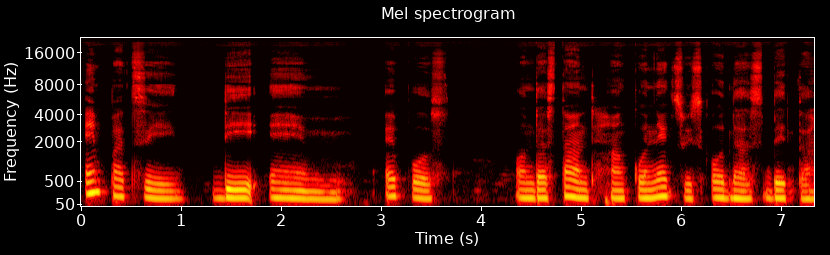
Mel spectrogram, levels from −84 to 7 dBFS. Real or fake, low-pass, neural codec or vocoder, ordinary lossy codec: real; none; none; none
